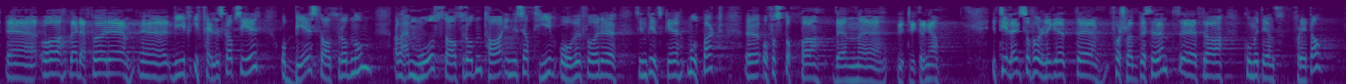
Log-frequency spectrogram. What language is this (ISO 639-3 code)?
nob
